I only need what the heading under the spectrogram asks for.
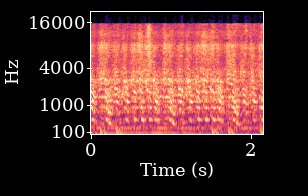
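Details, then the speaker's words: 1979 Ford F-150 Ranger XLT, 351M V8, restoration start attempt; starter cranks the engine in an even chug, about three beats a second, but it never fires. Crank, no start; owner suspects another electrical issue. "that's not starting hardly surprising but we'll keep working at it"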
